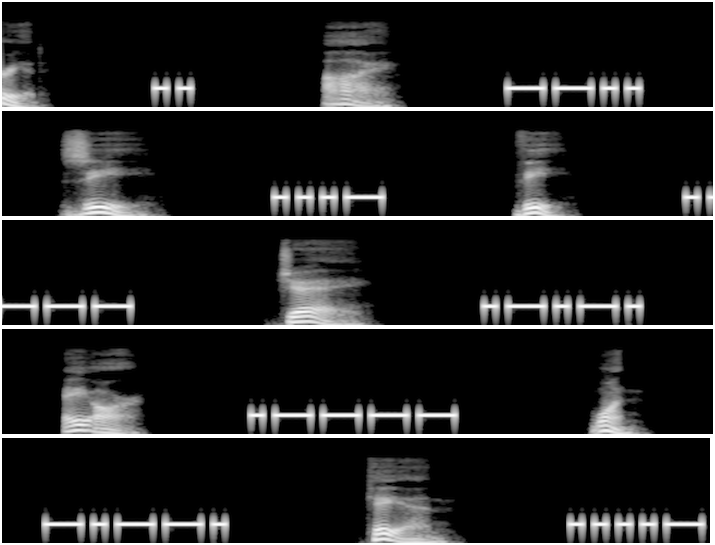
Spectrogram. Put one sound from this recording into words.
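Morse code beeps tap out in short bursts of a steady tone.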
